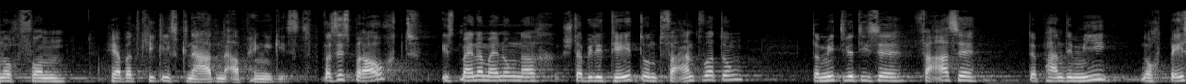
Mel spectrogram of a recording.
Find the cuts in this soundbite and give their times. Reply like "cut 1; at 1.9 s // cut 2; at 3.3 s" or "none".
cut 1; at 3.2 s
